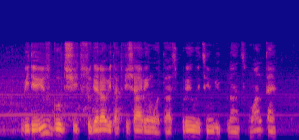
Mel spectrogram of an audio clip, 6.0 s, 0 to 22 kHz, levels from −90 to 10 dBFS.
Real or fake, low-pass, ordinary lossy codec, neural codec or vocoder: real; 7.2 kHz; none; none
